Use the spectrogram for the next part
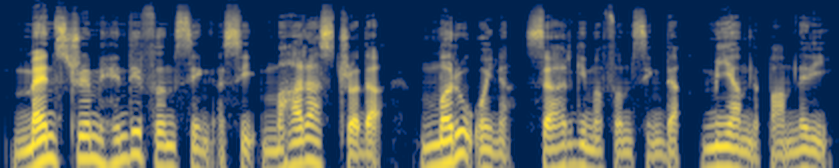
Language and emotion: Manipuri, neutral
